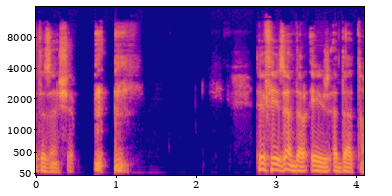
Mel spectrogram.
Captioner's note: berdehem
